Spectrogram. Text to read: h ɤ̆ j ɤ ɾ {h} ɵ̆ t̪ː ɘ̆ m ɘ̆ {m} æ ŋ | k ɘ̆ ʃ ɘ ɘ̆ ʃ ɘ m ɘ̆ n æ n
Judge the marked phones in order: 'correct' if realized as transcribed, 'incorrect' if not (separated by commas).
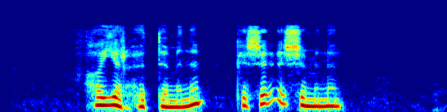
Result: correct, incorrect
